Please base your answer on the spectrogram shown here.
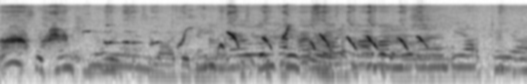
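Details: Superb lyrebird mimicking various sounds at Healesville Sanctuary: low, honking harmonic notes, then quick rising whistled sweeps repeated several times a second, with faint voices behind.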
